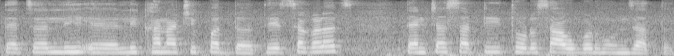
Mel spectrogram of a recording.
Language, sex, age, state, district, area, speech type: Marathi, female, 30-45, Maharashtra, Osmanabad, rural, spontaneous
